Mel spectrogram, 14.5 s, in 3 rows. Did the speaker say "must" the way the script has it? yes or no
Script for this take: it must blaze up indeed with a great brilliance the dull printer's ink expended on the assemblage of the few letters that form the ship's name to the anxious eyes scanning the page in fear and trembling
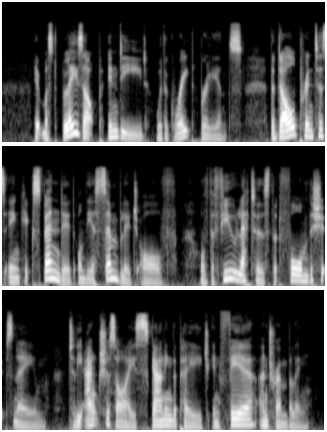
yes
